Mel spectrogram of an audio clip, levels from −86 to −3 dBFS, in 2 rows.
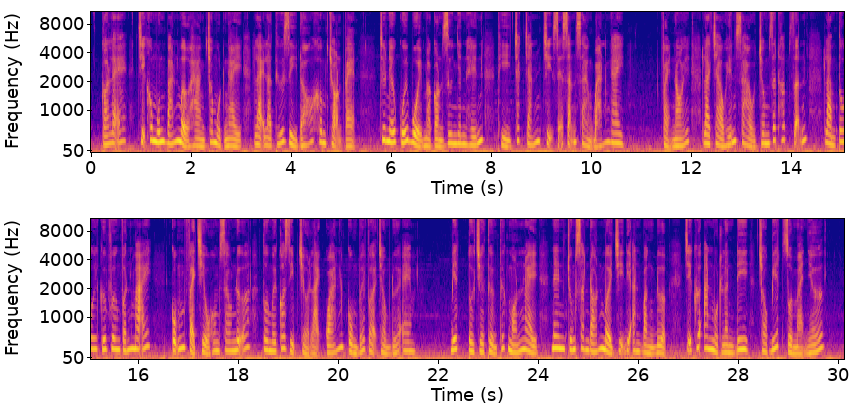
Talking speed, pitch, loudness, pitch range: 200 wpm, 210 Hz, -19 LUFS, 165-250 Hz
